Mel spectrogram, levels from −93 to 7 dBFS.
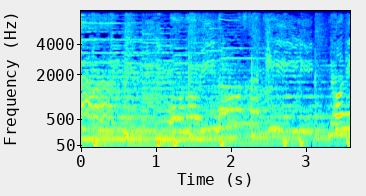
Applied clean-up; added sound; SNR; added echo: none; none; none; none.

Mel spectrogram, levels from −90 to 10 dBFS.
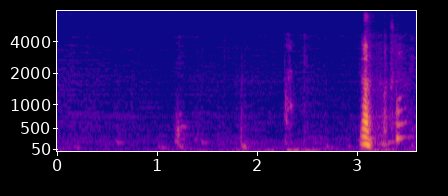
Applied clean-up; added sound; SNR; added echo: neural mask model DeepFilterNet 3.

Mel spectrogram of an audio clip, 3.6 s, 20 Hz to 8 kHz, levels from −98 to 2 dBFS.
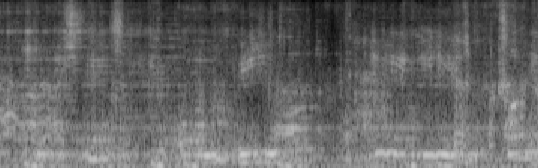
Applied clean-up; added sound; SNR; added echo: neural separator model SepFormer DNS4.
